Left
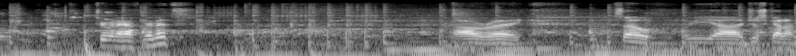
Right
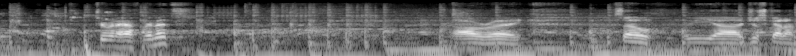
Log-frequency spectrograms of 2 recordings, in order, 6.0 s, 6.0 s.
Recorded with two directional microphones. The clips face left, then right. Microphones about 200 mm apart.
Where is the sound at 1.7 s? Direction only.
Centre (ahead or behind).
